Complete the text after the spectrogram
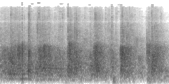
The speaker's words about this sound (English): Thank you. Thank you. Round of applause.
